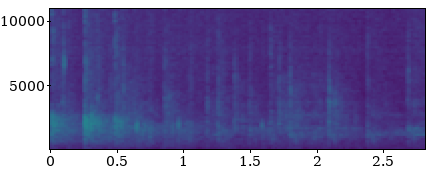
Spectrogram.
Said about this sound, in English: Can you give the Lord a hand clap of praise tonight?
